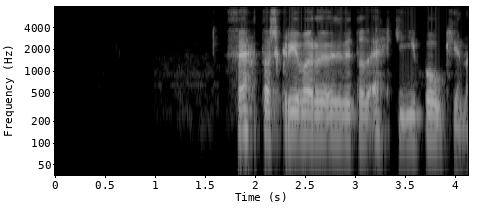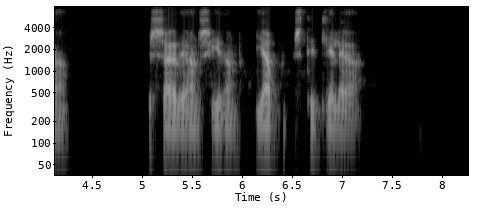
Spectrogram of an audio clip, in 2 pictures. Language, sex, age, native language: Icelandic, male, 20-29, Icelandic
